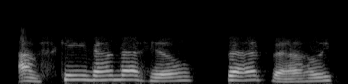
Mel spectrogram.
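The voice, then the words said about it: Sung imitation of another person's voice. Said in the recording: “You want to hear my impression of Kate Bush skiing?”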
